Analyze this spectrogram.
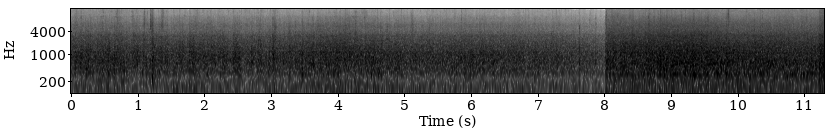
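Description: Steady rain falling, a continuous even hiss that turns suddenly louder about eight seconds in.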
